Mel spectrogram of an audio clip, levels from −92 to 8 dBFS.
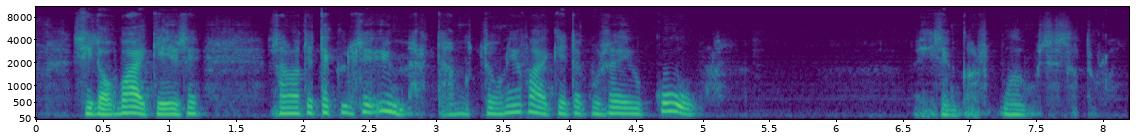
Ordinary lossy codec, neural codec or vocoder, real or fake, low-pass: none; vocoder, 22.05 kHz, 80 mel bands, HiFi-GAN; fake; none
